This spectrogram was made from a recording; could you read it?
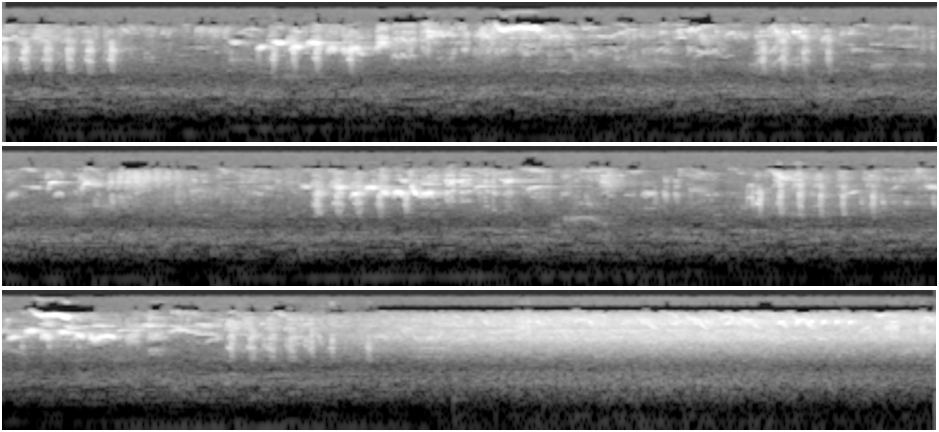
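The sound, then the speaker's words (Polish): Harsh, screeching bird contact calls repeat in bursts, some broken into rapid rattling pulses, ending in a sustained noisy screech. Moderately loud, with no voices. “Drugim charakterystycznym dla tego gatunku dźwiękiem jest skrzeczący głos kontaktowy.”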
